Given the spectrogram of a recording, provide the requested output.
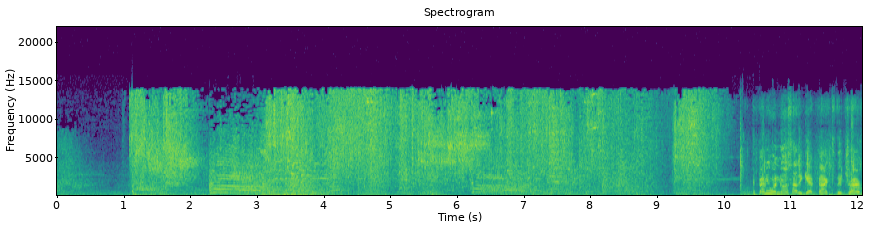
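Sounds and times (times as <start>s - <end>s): smashing and crackling crashes: 2.9s - 10.1s.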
